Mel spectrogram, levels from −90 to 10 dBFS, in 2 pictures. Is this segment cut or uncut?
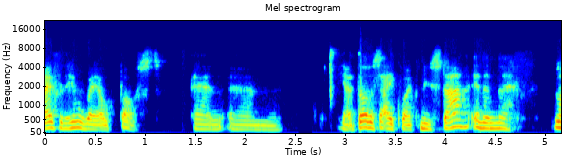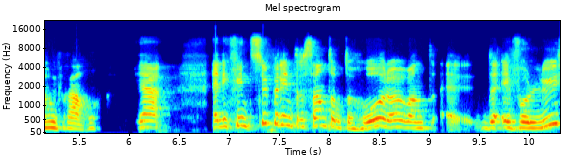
uncut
